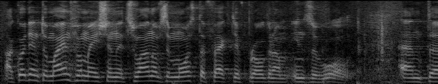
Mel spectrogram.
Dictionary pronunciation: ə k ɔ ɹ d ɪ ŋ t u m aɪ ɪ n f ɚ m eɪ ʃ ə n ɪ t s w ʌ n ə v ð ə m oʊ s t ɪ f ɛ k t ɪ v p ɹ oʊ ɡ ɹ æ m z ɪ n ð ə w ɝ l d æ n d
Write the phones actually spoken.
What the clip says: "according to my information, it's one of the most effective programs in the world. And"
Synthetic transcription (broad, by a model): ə k ɔ ɹ d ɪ ŋ t u m aɪ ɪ n f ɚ m eɪ ʃ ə n ɪ t s w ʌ n ə v ð ə m oʊ s t ɪ f ɛ k t ɪ v p ɹ oʊ ɡ ɹ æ m ɪ n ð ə w ɝ l d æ n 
